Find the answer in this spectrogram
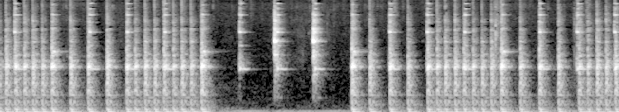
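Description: Drumsticks playing a roll on a rubber practice pad laid on a marching snare drum, in rapid even strokes. About two seconds in, the roll gives way to a few single strokes, then it comes back.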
